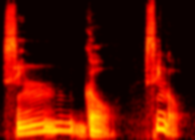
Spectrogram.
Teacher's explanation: The ng makes the nasal sound plus the hard G.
